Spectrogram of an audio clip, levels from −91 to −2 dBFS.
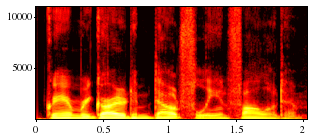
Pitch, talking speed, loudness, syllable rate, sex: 115 Hz, 205 wpm, -17 LUFS, 7.4 syllables/s, male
